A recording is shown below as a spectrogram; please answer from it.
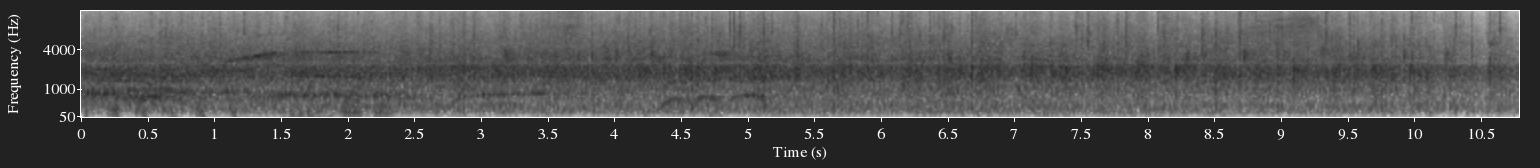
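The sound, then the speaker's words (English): Audience applause and ovation fills a room as a guest speaker is welcomed to the stage: dense, steady clapping that holds for about ten seconds before tapering slightly at the end. “And those of us in this room, we want to give the biggest ovation we can.”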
